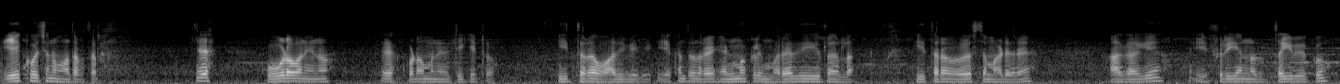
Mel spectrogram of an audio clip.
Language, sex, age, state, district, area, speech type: Kannada, male, 30-45, Karnataka, Vijayanagara, rural, spontaneous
